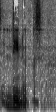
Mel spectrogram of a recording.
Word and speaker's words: Linux: My name is Linus, and I pronounce Linux as Linux.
